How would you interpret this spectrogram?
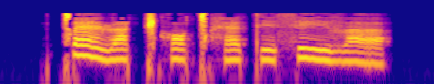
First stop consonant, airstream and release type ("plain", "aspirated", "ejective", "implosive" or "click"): click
